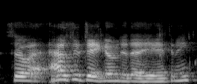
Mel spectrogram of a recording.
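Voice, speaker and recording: A man's voice: a little high, quick pace, gravelly, fairly bright tone, dull audio. A man hosting an interview show, asking questions in a hesitant way, full of fillers and restarts. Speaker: podcast host.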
